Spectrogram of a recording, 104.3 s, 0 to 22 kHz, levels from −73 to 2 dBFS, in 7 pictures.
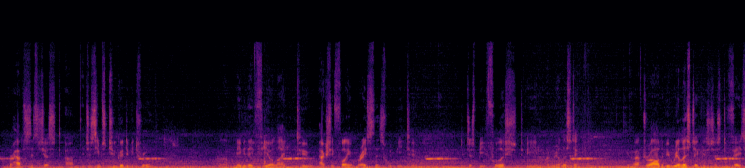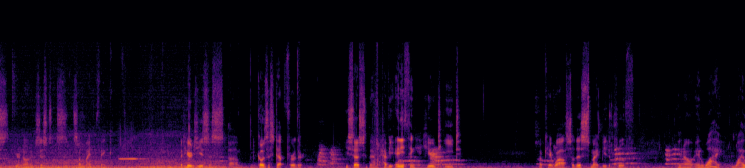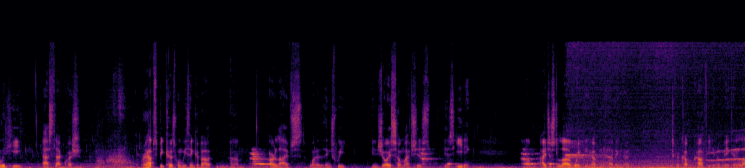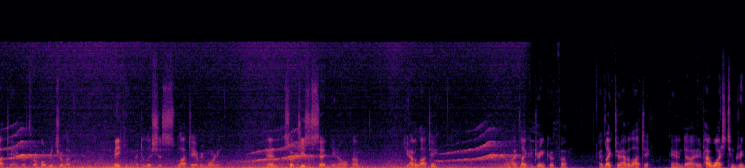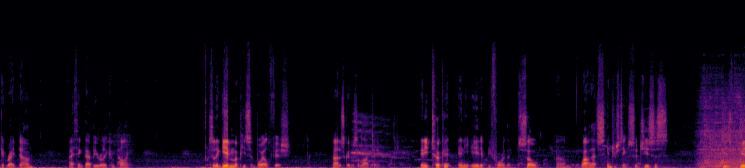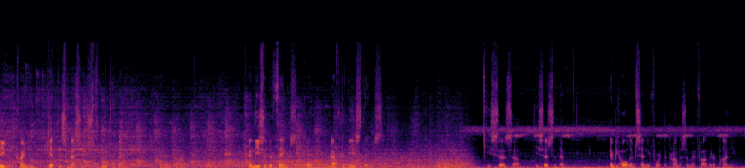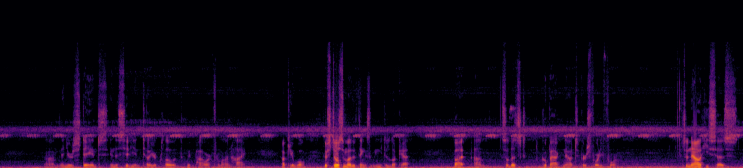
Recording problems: animal sounds; loud; throughout; 3 dB below the speech
household noises; faint; throughout; 20 dB below the speech

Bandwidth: 16.5 kHz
